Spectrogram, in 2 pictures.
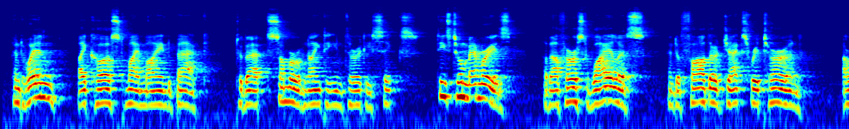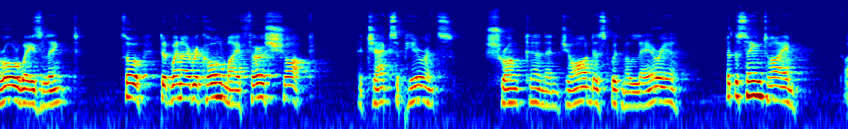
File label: Irish Accent; voice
